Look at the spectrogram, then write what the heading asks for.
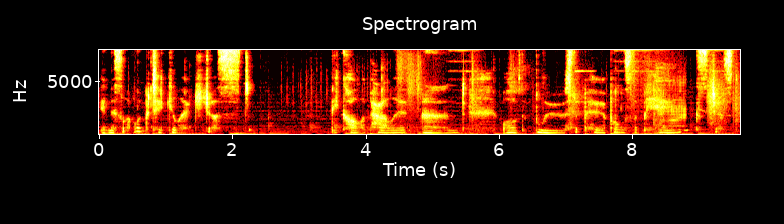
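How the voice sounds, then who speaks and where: Woman whispering softly, ASMR gaming. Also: medium pitch, very animated, faint music behind, poor audio. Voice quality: soft, breathy whispering. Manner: gentle, unhurried, softly spoken. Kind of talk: ASMR game playthrough commentary. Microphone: close microphone.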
